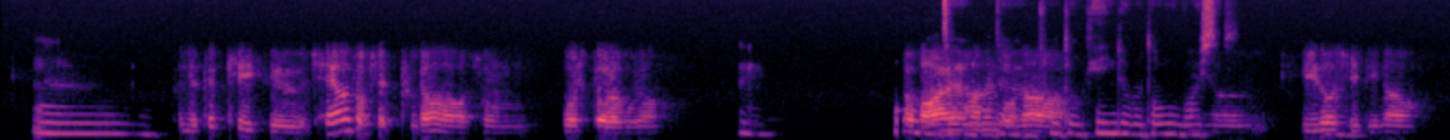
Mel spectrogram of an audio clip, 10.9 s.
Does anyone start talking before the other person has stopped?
Yes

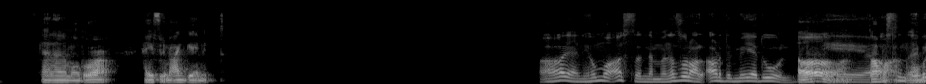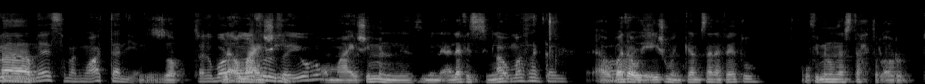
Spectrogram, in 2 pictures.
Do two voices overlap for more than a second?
Yes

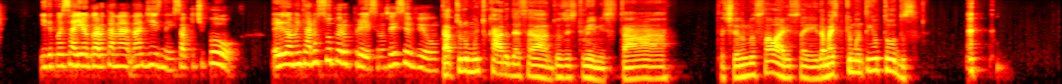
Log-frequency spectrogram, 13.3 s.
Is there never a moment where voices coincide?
Yes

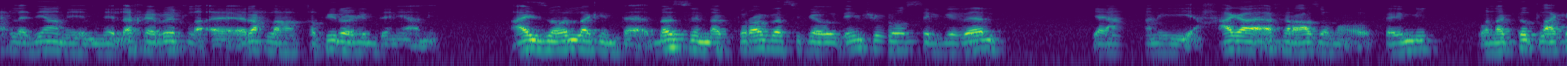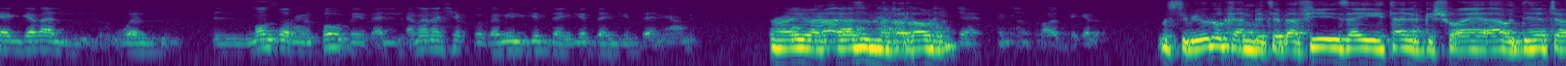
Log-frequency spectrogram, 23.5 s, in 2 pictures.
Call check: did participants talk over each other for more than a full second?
Yes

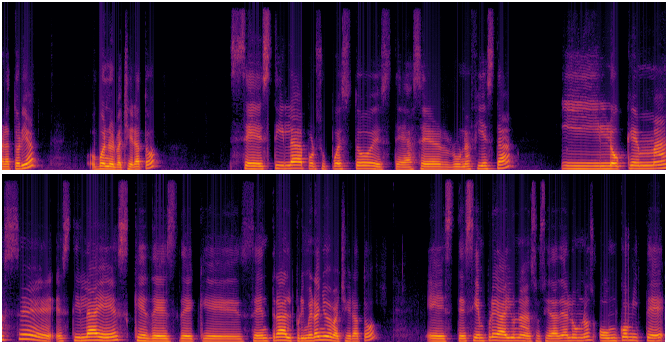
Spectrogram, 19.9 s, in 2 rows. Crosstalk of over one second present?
No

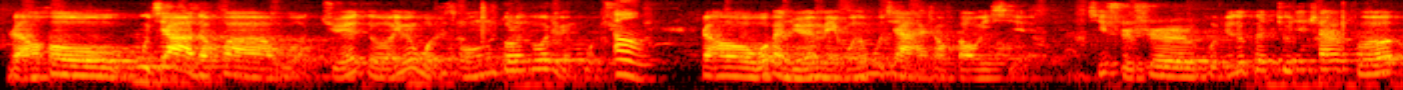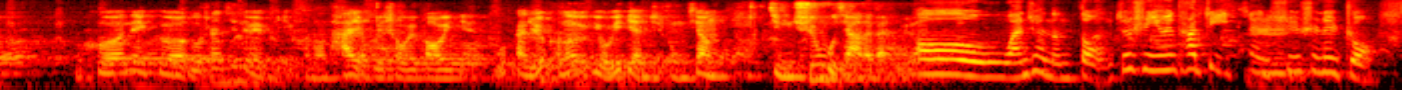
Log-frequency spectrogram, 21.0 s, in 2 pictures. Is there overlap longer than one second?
No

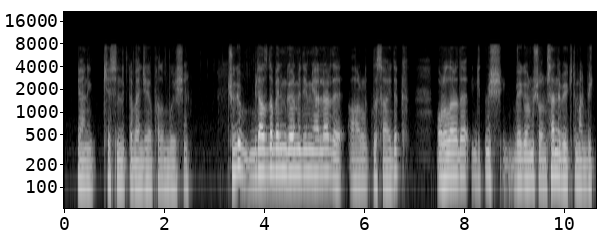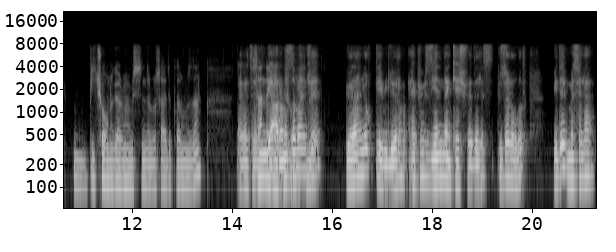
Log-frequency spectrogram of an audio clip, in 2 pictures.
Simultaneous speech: Yes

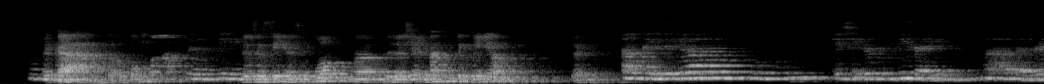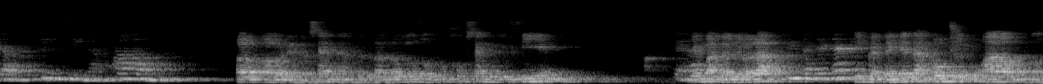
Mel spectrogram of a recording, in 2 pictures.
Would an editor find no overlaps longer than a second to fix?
Yes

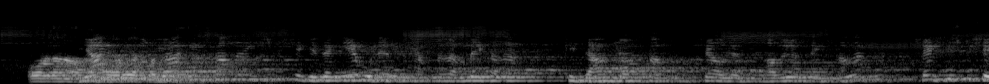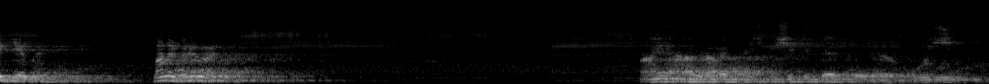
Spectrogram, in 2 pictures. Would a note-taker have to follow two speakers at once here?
Yes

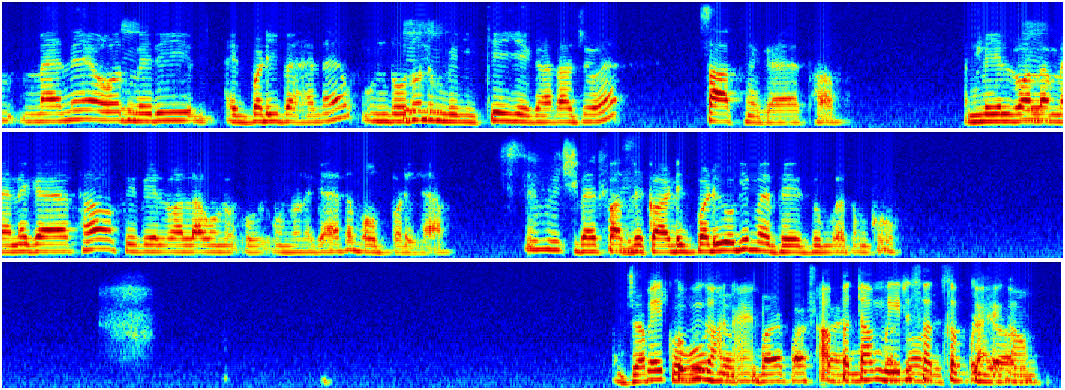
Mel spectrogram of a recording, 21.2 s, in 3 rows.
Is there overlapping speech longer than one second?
Yes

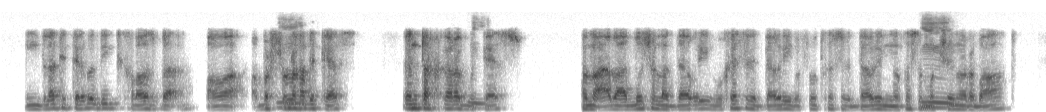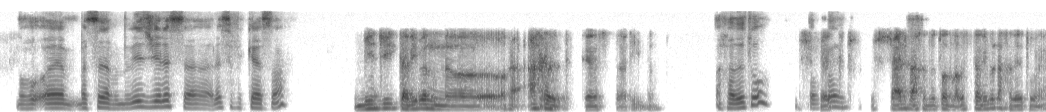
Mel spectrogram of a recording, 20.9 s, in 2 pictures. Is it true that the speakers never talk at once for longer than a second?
Yes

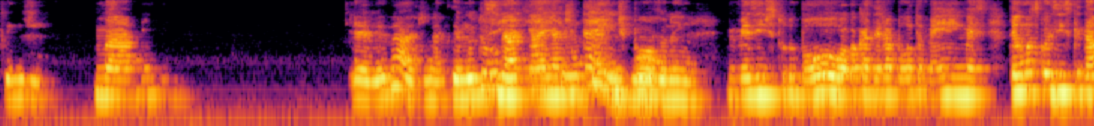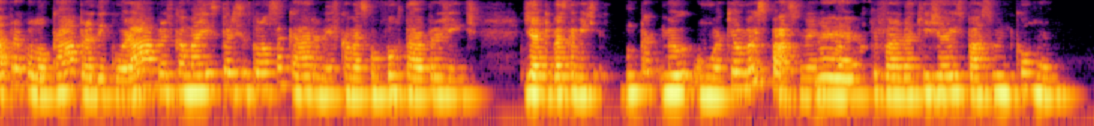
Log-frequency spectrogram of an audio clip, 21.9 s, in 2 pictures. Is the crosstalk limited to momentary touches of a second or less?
No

